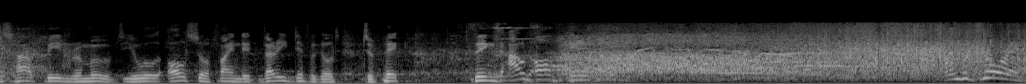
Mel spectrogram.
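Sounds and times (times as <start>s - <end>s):
speech: 0.1s - 6.4s, 9.5s - 10.2s
laughter: 3.6s - 8.0s
audience applause: 6.1s - 10.2s.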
